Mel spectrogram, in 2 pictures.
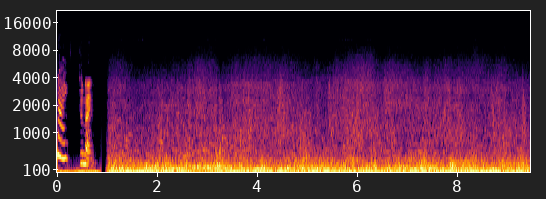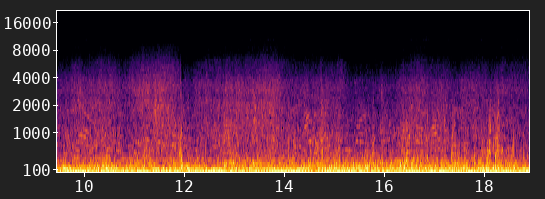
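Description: Waves splash against a moving boat's hull.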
